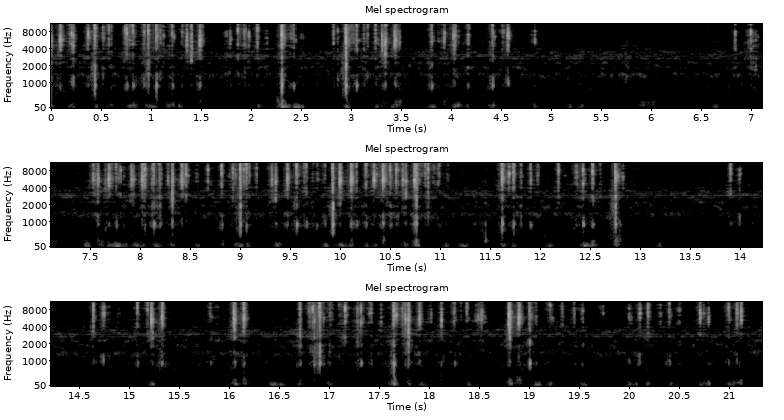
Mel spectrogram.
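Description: Faint typing on a computer keyboard: rapid keystroke clicks in bursts, broken by a couple of short pauses.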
